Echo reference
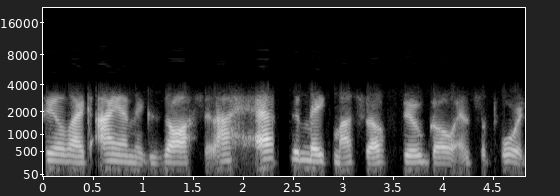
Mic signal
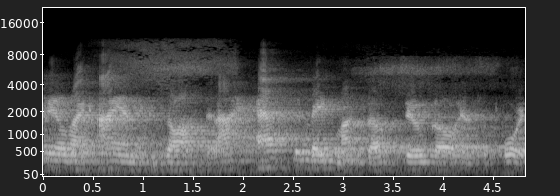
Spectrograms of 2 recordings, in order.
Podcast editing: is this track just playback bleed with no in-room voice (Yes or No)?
Yes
